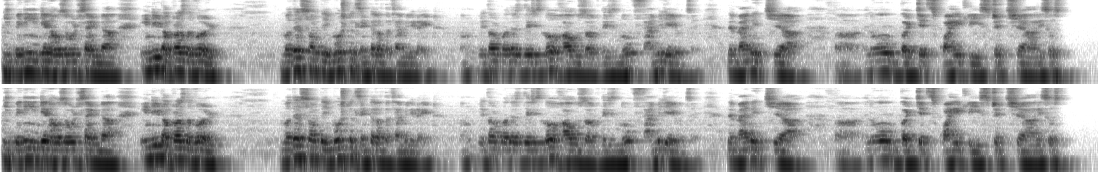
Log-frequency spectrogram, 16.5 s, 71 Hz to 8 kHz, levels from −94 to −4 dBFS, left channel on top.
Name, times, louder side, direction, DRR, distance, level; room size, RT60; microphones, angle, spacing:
voice 1, 0.0-3.3 4.2-6.5 6.9-15.8, right 1 dB, 55° right, -5 dB, 3.9 m, -22 dB
9.2 x 4.7 x 5.9 m, 0.37 s
head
